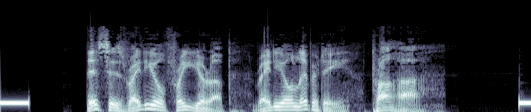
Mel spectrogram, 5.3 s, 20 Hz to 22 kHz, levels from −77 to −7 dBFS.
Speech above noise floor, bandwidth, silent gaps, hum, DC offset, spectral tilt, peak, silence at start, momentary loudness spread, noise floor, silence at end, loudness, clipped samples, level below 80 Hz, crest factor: 54 dB; 8 kHz; none; none; under 0.1%; -7 dB/octave; 0 dBFS; 0 s; 10 LU; -67 dBFS; 0 s; -14 LUFS; under 0.1%; -28 dBFS; 14 dB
